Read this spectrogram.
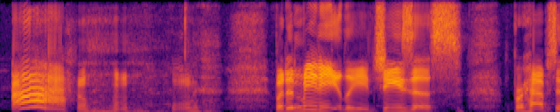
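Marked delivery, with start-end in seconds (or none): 0.1-0.5 high, loud startled scream; cry of fear. Acted. Disciples on the boat screaming in mock fright. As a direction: shriek like you've seen a ghost. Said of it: "they cried out in fear".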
